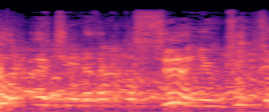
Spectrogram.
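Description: Speech only: several voices talking over one another on a stage.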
